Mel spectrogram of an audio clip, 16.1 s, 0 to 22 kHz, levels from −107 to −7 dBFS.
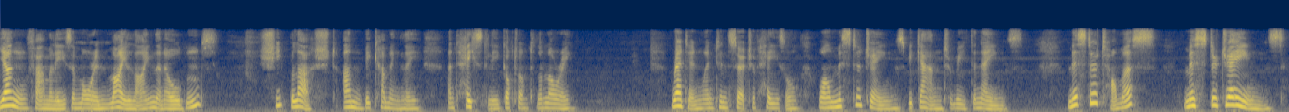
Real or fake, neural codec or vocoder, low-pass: fake; vocoder, 44.1 kHz, 80 mel bands, Vocos; 7.2 kHz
